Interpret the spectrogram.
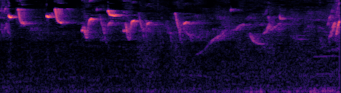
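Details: Saffron finch in nature with a looser phrase of high, slurred and sweeping notes, a few sharp chirps, and a rising glide in the middle.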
